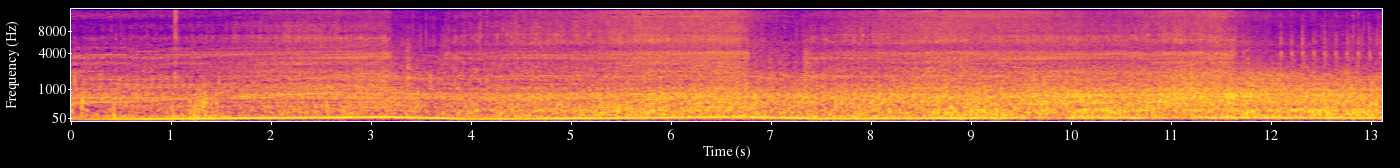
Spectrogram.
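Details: 2011 Citroen DS3 110 HDi diesel at idle: diesel clatter with a faint repeating click about four per second over the low rumble; cause not identified.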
